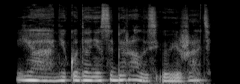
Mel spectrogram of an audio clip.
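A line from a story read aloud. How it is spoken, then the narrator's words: Quiet speech. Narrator (Russian): тихо произнесла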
